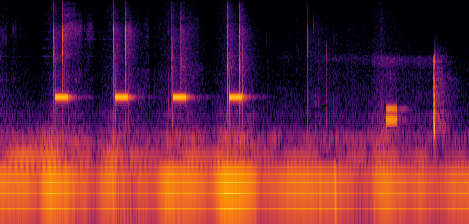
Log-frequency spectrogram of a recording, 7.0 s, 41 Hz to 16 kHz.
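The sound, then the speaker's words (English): Four short DTMF touch-tone beeps, evenly spaced about a second apart, key in the code star 841 on a radio to access Skywarn, over a steady low hum, followed by a brief two-note tone and a sharp click. “I'm going to enter star 841 on my radio now and let you hear Skywarn come back with that error message.”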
